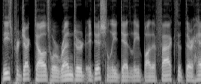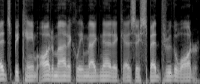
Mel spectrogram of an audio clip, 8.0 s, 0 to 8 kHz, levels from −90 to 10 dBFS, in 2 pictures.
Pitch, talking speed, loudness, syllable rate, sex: 95 Hz, 155 wpm, -18 LUFS, 5.4 syllables/s, male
